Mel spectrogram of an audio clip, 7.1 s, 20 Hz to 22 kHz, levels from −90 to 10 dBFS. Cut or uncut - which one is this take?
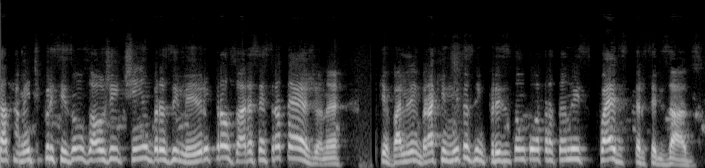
uncut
